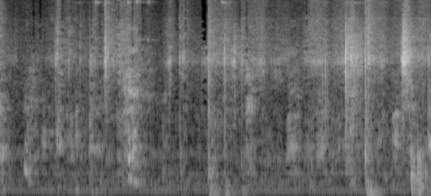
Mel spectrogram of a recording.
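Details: Snickers, a pet dog at home during its owner's squat workout, gives short, uneven whimpering and panting bursts with a few sharp yips scattered over several seconds, over a low steady hum and some rustling.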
